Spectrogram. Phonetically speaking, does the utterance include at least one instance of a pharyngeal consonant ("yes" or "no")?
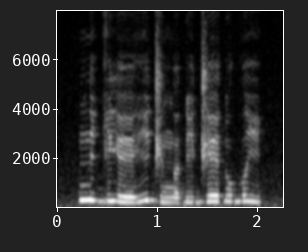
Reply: no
